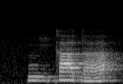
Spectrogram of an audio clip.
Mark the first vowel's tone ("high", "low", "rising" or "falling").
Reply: low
